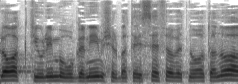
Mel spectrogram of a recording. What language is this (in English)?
Hebrew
